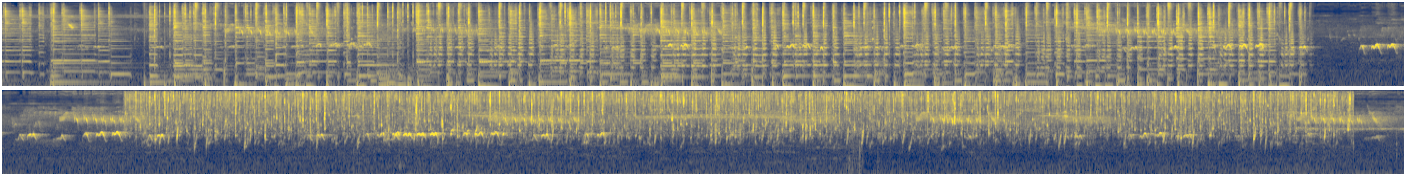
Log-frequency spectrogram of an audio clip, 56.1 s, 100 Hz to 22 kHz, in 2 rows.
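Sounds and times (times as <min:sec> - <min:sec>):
water pouring and trickling: 0:00.0 - 0:26.3, 0:30.4 - 0:55.2
small birds chirping: 0:00.0 - 0:31.8, 0:34.0 - 0:56.0.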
